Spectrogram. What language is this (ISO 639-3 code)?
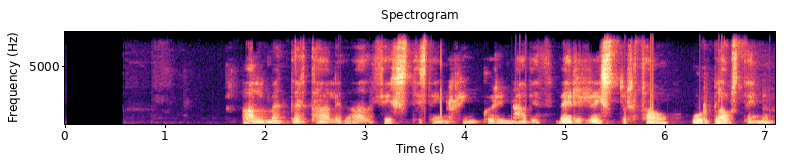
isl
